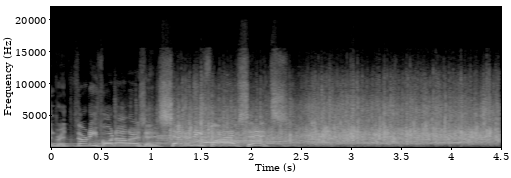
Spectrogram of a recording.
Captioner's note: applause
